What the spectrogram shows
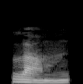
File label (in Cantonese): "lam4", cantonese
